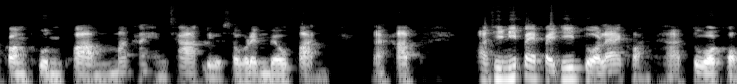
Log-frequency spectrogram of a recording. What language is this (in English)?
Thai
